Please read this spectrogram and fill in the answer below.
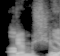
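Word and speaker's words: Przemyśl: Somebody please correct me on the pronunciation that I really don't know Polish, unfortunately. – Shemish. – Yes. There we go.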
